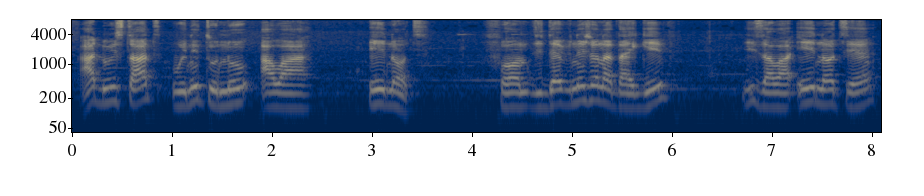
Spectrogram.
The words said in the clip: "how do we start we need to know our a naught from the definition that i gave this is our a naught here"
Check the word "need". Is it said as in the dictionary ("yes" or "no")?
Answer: yes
